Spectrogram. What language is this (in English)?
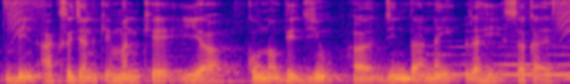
Chhattisgarhi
